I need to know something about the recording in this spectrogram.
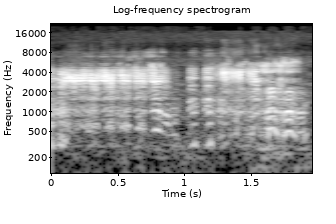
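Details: Goat bleating, played as an example sound in a Hindi school lesson on animal noises; a quavering, nasal bleat with broken, wavering tones repeated in short pulses across two seconds, no other sounds clear.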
